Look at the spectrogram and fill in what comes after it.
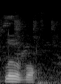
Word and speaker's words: Louisville: I mean, that was the closest Louisville was for the rest of the day. – You said that correctly. Louisville.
